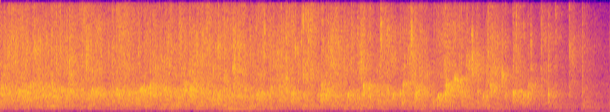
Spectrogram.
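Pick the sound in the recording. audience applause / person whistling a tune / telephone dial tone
audience applause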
